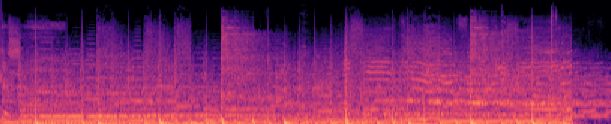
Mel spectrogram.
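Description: A punchy, gritty drum loop processed with multiband distortion, with heavy distorted kick and snare hits in a steady driving rhythm, up front and loud.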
